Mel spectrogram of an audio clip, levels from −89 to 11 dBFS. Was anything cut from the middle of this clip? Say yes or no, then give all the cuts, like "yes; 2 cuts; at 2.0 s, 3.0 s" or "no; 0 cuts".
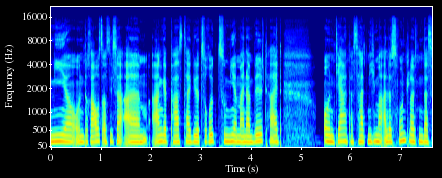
no; 0 cuts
